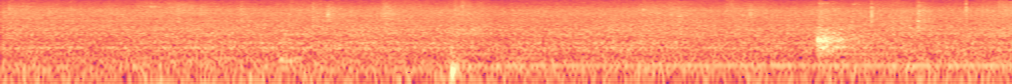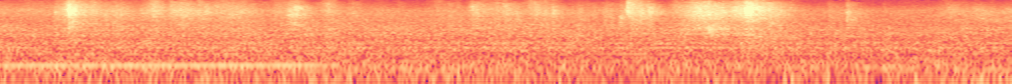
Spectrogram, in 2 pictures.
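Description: Passenger train running, heard from inside the carriage: a steady low rumble, with one sharp knock about two seconds in and a steady low hum for the next few seconds.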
